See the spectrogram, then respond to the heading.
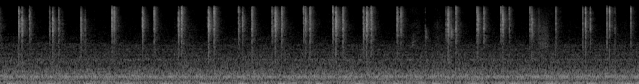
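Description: A worn, solid steel claw-hammer head, held upright, is tapped and scratched with long acrylic nails. It makes a steady run of quick, bright clicks with a high, thin ring that dies almost at once, over a low constant hum.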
